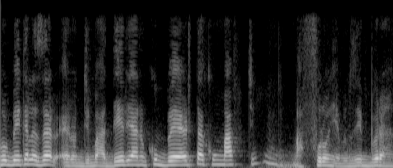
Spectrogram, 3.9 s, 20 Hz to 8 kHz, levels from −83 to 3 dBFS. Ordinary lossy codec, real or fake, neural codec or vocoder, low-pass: none; fake; codec, 16 kHz in and 24 kHz out, 1 kbps, XY-Tokenizer; 7.2 kHz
